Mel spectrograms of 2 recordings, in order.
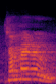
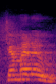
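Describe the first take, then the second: No difference in how they are said.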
